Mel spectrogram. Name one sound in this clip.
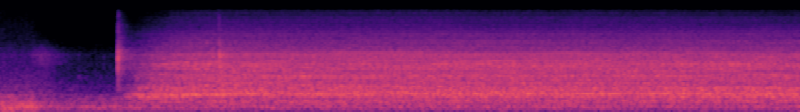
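A hair dryer blows with a steady whirring roar.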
